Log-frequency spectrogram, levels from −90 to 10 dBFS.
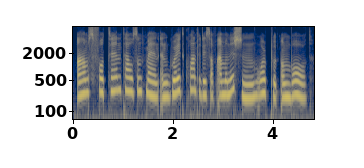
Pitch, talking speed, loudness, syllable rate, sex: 240 Hz, 175 wpm, -16 LUFS, 4.7 syllables/s, female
